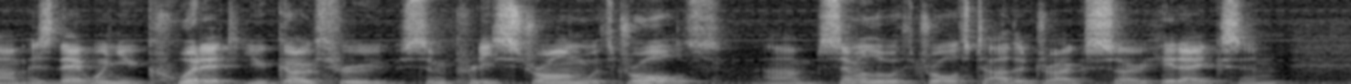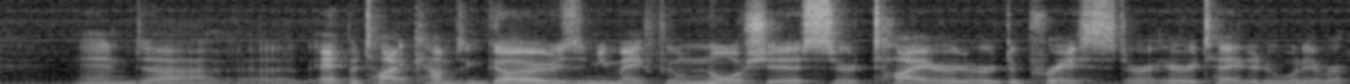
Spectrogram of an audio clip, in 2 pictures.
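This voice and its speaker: Speaking in a New Zealand accent, a man moves at a fairly quick pace. Audible room echo surrounds his voice. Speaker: vlogger. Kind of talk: personal video diary. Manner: hesitant, many fillers.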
